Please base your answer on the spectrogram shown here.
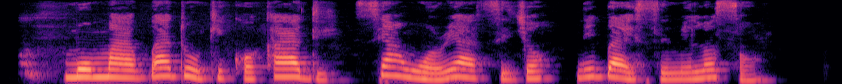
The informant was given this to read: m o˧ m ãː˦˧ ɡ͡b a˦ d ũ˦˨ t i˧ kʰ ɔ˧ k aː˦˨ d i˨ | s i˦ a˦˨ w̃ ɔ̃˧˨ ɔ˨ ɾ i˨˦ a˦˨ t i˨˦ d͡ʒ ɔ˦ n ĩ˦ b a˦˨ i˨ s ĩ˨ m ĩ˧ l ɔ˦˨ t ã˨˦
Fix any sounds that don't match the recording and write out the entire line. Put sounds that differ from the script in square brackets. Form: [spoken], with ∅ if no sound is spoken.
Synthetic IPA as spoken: m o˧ m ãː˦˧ ɡ͡b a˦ d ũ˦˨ [k] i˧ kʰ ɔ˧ k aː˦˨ d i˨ | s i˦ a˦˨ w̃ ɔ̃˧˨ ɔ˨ ɾ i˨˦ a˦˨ t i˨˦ d͡ʒ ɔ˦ n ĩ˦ [ɡ͡b] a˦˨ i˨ s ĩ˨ m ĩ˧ l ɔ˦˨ [s] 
